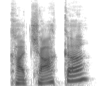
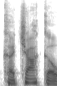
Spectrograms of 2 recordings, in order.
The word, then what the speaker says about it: cachaça: I didn't know what cachaca was either. Cachaça, whatever. How come they got the C pronounced like "k" at the beginning and the C pronounced like "s" at the end?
